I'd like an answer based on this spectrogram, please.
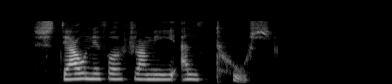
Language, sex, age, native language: Icelandic, male, 8, Icelandic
